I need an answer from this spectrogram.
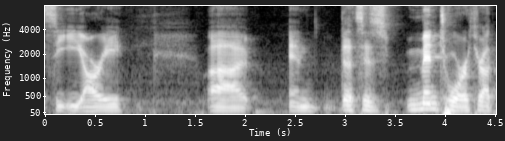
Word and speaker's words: Cere: I don't know how you pronounce her name. It's Cere.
